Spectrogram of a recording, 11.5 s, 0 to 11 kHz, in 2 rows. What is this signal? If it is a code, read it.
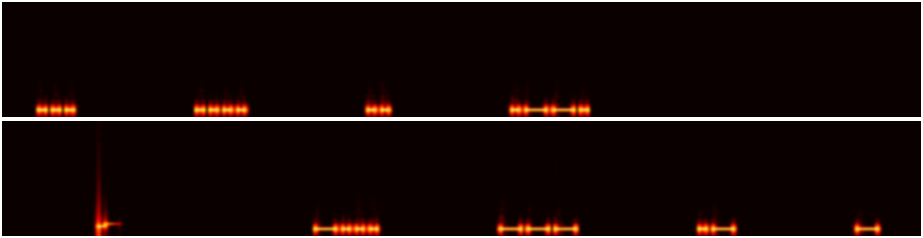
Morse code, heard as a keyed tone, about 28 wpm, spaced as for 10 wpm, 700 Hz. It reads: SHIP BOAT
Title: 6x Character Spacing - Top 500 Words - 28wpm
